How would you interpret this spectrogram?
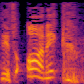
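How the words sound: It is said the northern way.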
